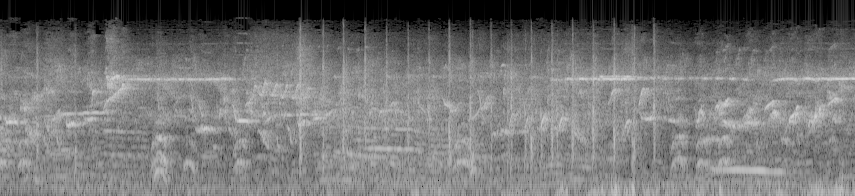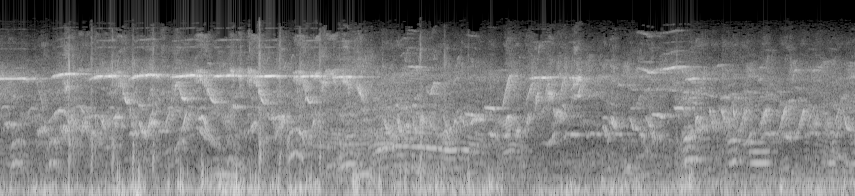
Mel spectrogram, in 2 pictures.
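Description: White-rumped shamas (murai batu) singing in contest: a dense run of fast, varied high whistles, sweeps, trills and clicks from several birds overlapping. People's voices murmur underneath, most noticeably around the middle.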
